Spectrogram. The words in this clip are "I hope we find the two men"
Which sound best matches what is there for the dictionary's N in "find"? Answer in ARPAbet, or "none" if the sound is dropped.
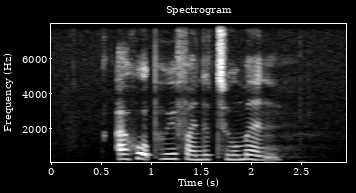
N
